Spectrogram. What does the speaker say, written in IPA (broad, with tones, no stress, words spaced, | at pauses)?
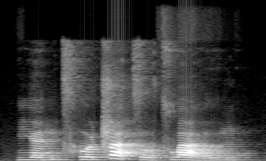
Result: jɛ˧˥n t͡sʰɤ˧˥ʈ͡ʂä˥˩t͡sɤ˨˩ t͡swä˥˩lɤ˥ŋ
